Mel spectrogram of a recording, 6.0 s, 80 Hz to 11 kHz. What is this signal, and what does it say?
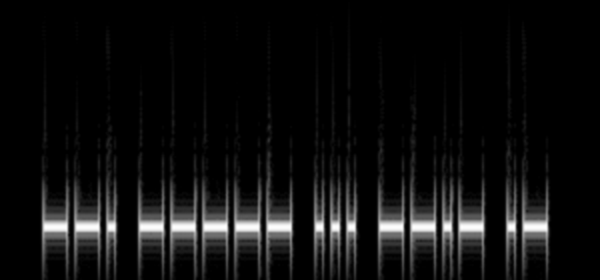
Morse code, heard as a keyed tone, about 16 wpm, 700 Hz. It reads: G0SQA
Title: DXCC-100 Call Signs - 5 Characters - Repeated 2x - 15wpm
